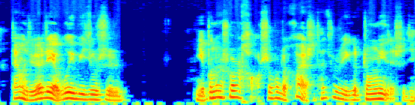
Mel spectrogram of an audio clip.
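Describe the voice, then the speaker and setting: Somewhat breathy and dark, mellow in tone, a man's voice carries the speech. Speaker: podcast host. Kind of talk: travel audio diary monologue.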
